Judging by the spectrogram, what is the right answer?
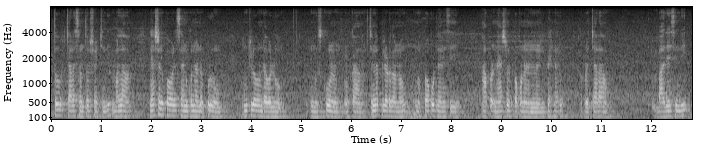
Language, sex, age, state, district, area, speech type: Telugu, male, 18-30, Andhra Pradesh, Sri Balaji, rural, spontaneous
